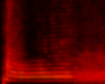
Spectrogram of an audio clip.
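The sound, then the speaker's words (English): A single loud air horn blast with a harsh, brassy tone, set off by accident while being cleaned, held steady for about a second before cutting off and leaving a short echoing tail. “I was just cleaning the air horn, John, and it went off.”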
